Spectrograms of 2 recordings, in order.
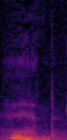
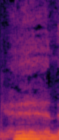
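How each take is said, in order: First: The word is said quietly, with little effort. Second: The word is said forcefully, with effort.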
